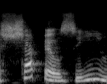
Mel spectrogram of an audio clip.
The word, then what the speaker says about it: chapeuzinho: Chapéu é acentuado, agora chapeuzinho não é acentuado, até porque é o zin que é a sílaba tônica.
